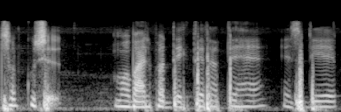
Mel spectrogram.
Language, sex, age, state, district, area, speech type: Hindi, female, 60+, Bihar, Vaishali, urban, spontaneous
